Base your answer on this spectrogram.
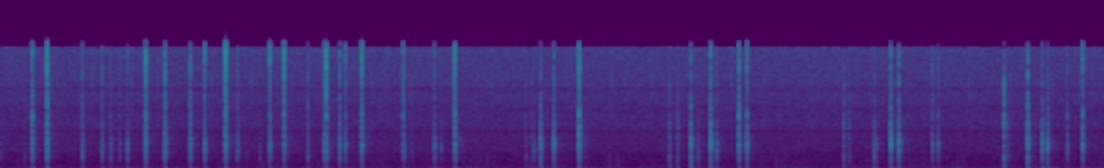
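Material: Wood.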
